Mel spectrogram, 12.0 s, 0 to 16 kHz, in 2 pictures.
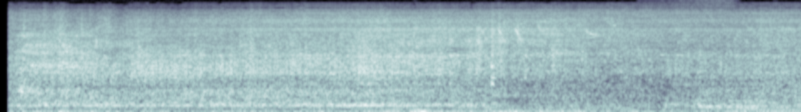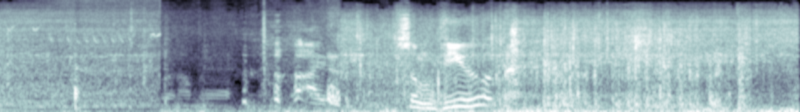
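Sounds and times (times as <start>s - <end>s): bike tyres rolling on tarmac: 0.1s - 7.2s, 8.6s - 12.0s
wind on microphone: 0.8s - 12.0s.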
